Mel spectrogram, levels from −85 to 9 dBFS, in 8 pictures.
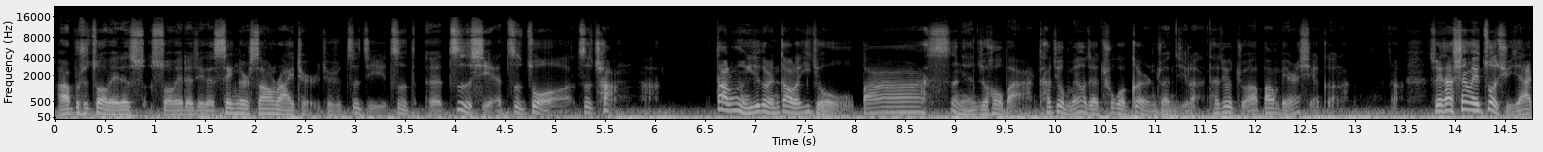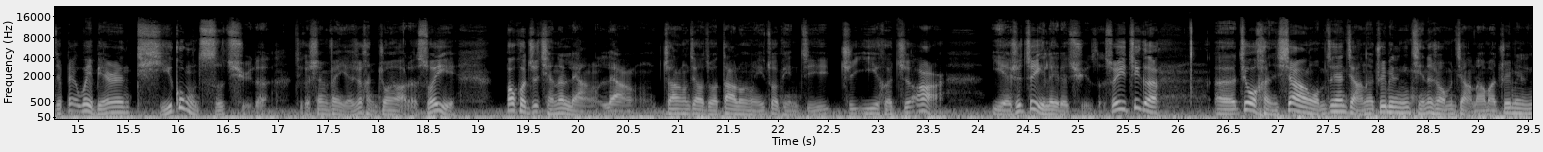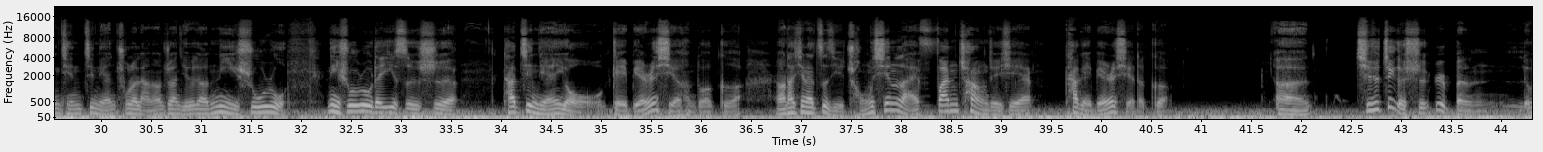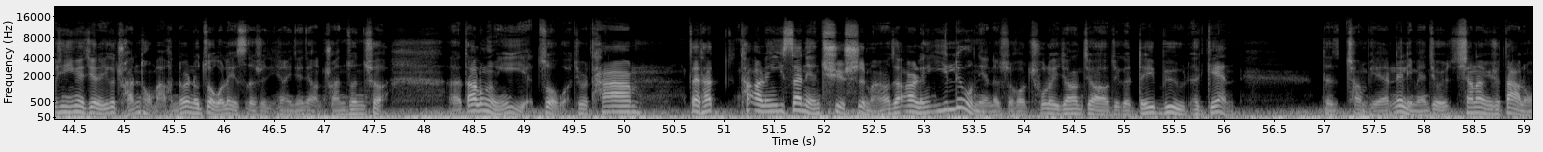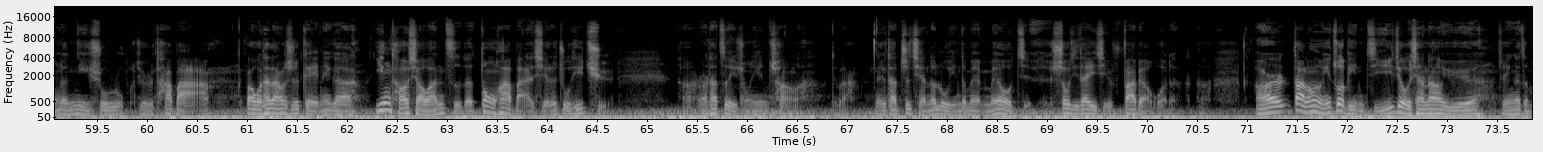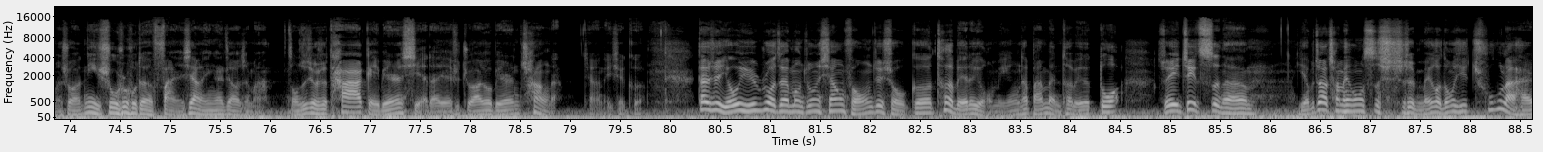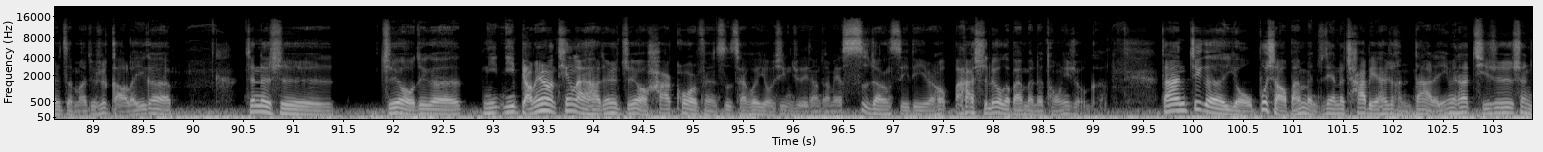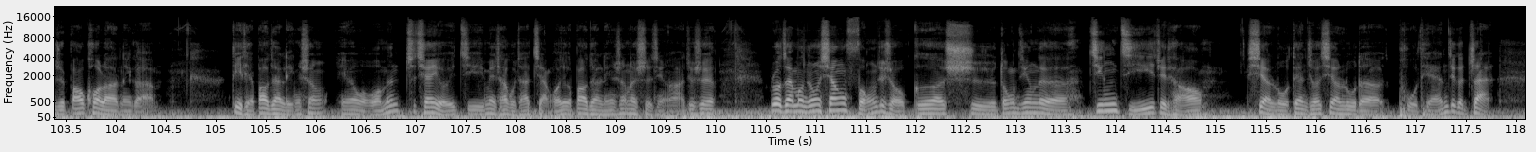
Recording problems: low rumble; faint; throughout; 25 dB below the speech

